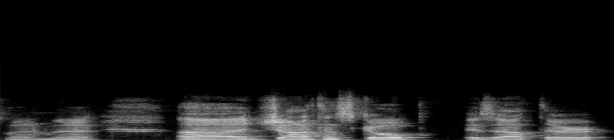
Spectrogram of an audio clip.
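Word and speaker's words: Schoop: a minute uh Jonathan scope is out there it looks like it should be pronounced shup but it's really scope uh he's bat an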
